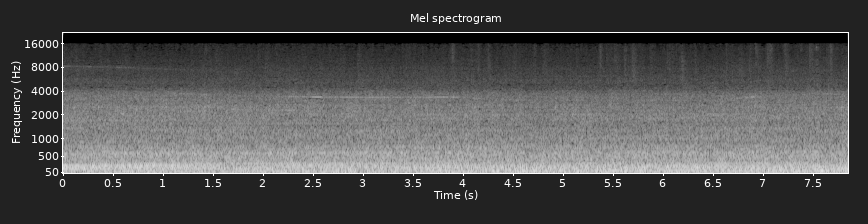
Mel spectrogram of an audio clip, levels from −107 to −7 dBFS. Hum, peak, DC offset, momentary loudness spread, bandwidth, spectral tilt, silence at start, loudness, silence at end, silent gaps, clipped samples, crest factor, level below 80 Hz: none; -14 dBFS; under 0.1%; 2 LU; 14.5 kHz; -8 dB/octave; 0 s; -28 LUFS; 0 s; none; under 0.1%; 12 dB; -32 dBFS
